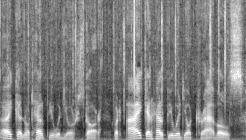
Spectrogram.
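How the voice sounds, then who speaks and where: An old amphibian healer from a fantasy audio drama, placid and forgetful. The creature talks slowly in broken, simple phrases, swinging up and down in pitch. There is some noise on the recording. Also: male voice, expressive, vocal fry. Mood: gentle, placid. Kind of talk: audio drama character acting.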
